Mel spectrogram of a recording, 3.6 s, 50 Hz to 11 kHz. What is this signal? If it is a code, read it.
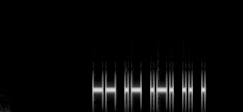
Morse code, heard as a keyed tone, about 25 wpm, 700 Hz. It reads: MARIE
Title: USA Common Names - Max 5 Letters - 25wpm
